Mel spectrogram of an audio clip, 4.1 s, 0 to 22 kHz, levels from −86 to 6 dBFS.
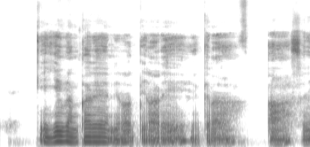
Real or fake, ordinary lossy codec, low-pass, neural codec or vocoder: fake; none; none; vocoder, 44.1 kHz, 128 mel bands, Pupu-Vocoder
